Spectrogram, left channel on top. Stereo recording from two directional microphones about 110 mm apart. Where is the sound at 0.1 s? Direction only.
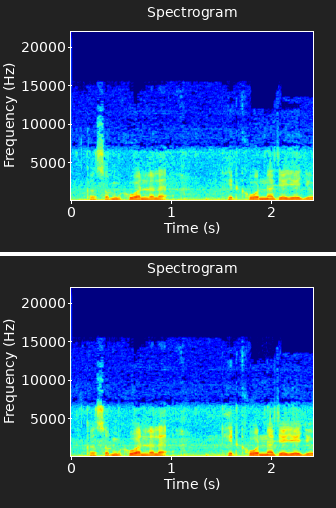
5° left (ahead or behind).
